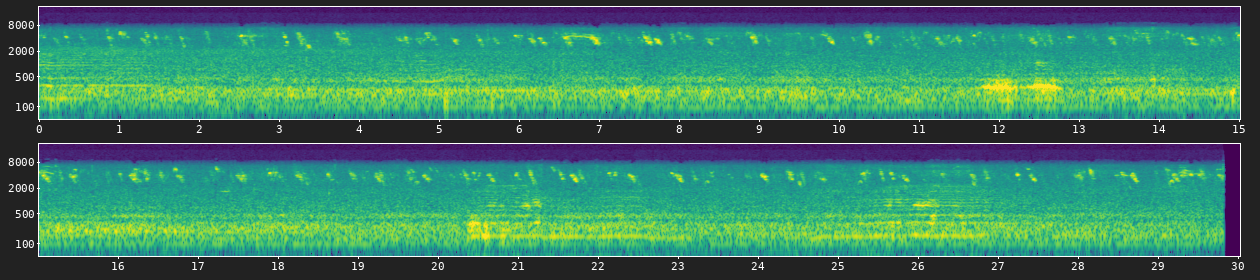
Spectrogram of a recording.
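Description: Faint outdoor birdsong: many short, high chirps repeating throughout. Now and then a bumblebee's low buzz rises briefly as it flies among the flowers, about twenty seconds in and again near the end.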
